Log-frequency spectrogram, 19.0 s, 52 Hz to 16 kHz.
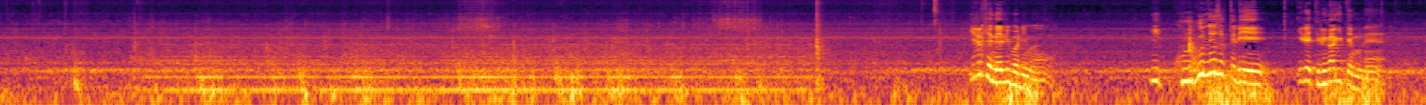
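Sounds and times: slicing machine motor humming: 1.7s - 11.1s.

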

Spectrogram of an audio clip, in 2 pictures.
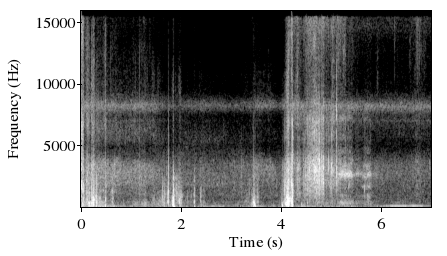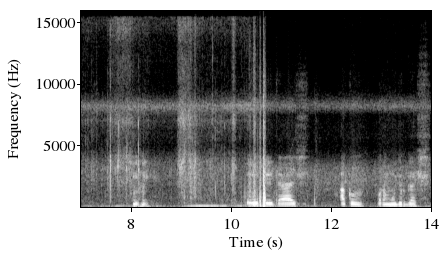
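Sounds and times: rustling in dry leaves: 0.0s - 10.7s
low steady hum: 0.0s - 14.0s.

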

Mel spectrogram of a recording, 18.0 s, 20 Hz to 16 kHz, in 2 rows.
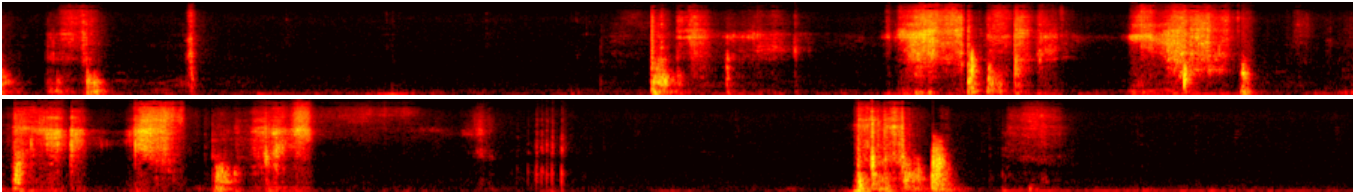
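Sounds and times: paper sheets rustling and slapping: 7.6s - 8.3s, 9.1s - 11.1s, 14.7s - 15.3s.

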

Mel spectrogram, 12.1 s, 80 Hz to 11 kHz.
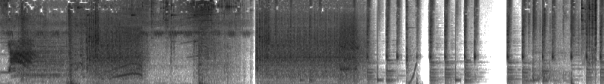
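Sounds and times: tractor engine running: 5.1s - 7.4s.

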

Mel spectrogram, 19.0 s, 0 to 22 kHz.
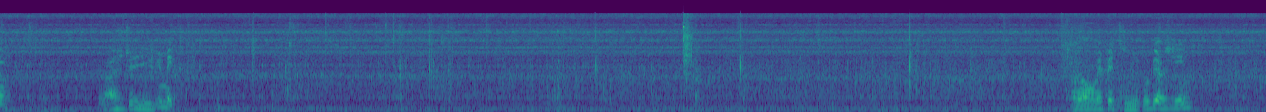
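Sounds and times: steady low hum: 0.0s - 19.0s
cooking utensils clicking and knocking: 10.2s - 10.6s.

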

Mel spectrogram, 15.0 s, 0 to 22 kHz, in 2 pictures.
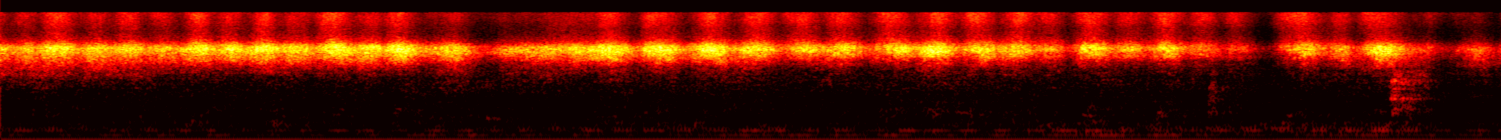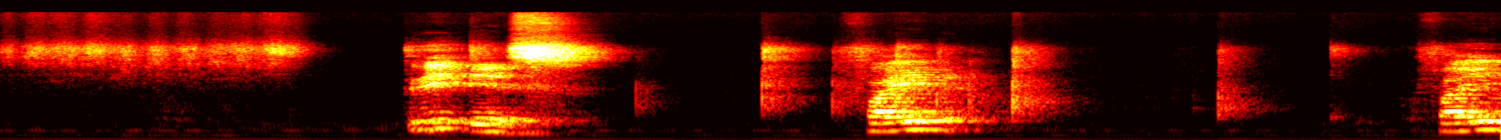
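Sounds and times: duster rubbing on blackboard: 0.0s - 9.1s.

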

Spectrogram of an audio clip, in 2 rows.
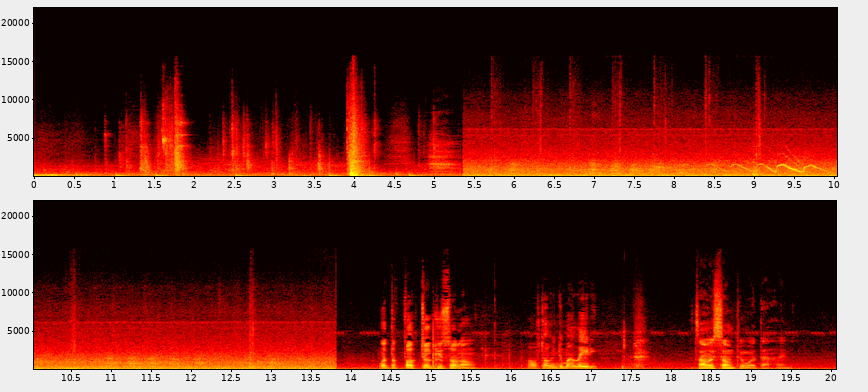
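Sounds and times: night ambience rumble: 5.3s - 20.0s
distant siren wailing: 5.4s - 13.8s.

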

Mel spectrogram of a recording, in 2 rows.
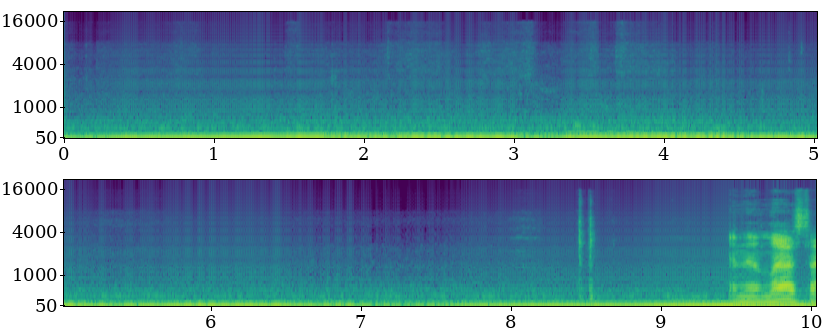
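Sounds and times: engine and tyre rumble: 0.0s - 10.0s.

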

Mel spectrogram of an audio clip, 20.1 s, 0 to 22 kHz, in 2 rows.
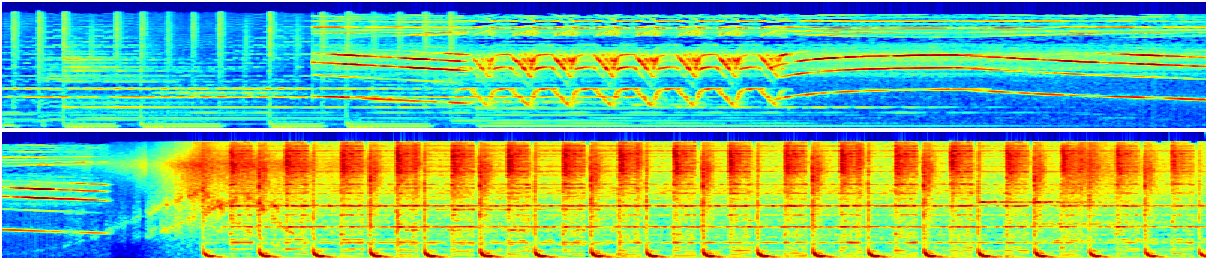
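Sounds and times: electronic siren wailing: 2.6s - 13.6s
rushing whoosh: 11.0s - 13.3s.

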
